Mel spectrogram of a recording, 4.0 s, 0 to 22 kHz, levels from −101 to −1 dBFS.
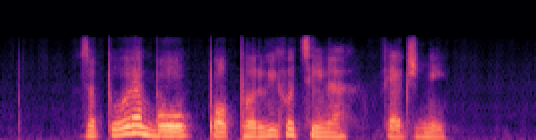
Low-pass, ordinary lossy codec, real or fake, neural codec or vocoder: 7.2 kHz; none; fake; codec, 16 kHz, 2 kbps, FreqCodec, smaller model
